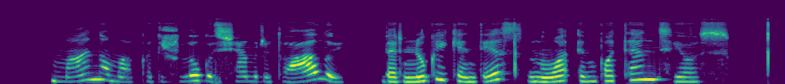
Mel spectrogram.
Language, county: Lithuanian, Kaunas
